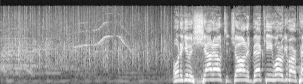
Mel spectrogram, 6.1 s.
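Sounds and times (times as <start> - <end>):
faint whoops and cheers: 0.0 - 2.8
audience applause for the church: 0.0 - 4.3
speech: 3.4 - 6.0.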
